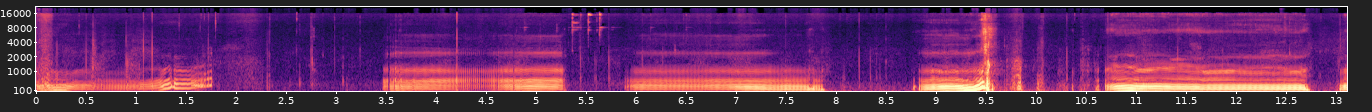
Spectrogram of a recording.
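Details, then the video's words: Deaf dog relaxing indoors, giving a series of drawn-out, tonal groaning whines. Each bout lasts one to two and a half seconds and wavers in pitch, separated by short quiet pauses, with a brief sharp noise near the end. "Deaf Dog Making Noise While Relaxing"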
